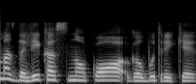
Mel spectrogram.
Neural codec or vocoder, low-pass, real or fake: codec, 16 kHz, about 1 kbps, DyCAST, with the encoder's durations; 7.2 kHz; fake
